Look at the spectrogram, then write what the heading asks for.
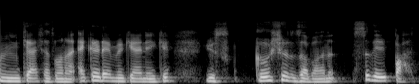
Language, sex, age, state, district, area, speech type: Kashmiri, male, 45-60, Jammu and Kashmir, Ganderbal, urban, spontaneous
